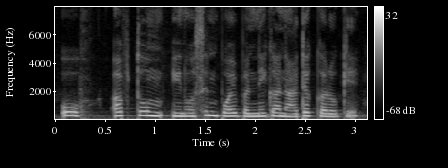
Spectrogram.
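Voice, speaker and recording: A woman's voice: fairly high pitch, steady tone, moderate pace, mellow, lightly acted. A woman voicing a cruel, possessive young man in a storybook reading, speaking harshly and giving orders. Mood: cold. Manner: harsh and commanding.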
